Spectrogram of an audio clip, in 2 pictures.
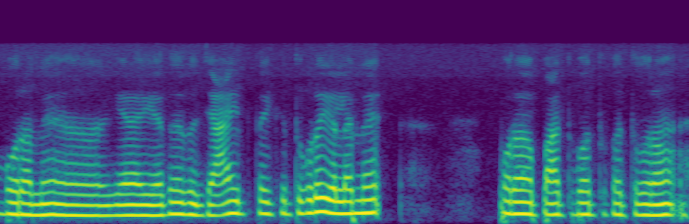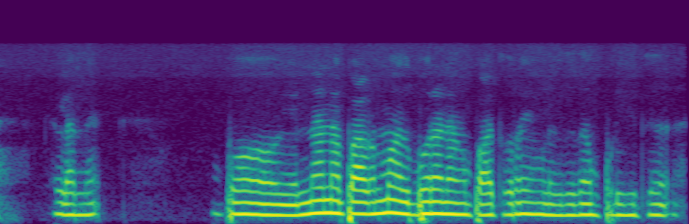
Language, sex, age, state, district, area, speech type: Tamil, female, 60+, Tamil Nadu, Tiruvannamalai, rural, spontaneous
